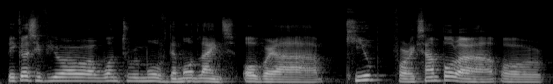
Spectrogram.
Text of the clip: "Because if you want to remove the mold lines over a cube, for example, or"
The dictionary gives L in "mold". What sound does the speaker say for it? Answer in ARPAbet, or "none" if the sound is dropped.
none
